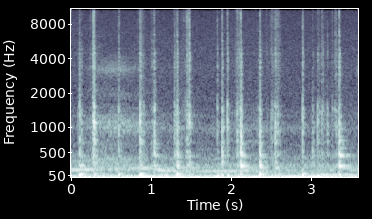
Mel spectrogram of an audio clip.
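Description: A hollow, empty white plastic bowl with a ridged inside is held up and tapped with long painted fingernails. The result is a rapid, uneven series of short, dry clicking taps that die away almost instantly, over a steady low hum.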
